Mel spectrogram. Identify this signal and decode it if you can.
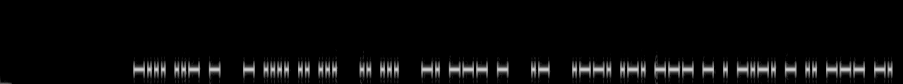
Morse code, heard as a keyed tone, about 36 wpm, 700 Hz. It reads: BUT THIS IS NOT A PROTECTION
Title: Sentences from Top 1600 Words 35wpm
